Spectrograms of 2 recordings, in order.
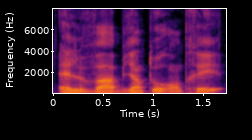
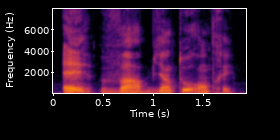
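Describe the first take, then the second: First: The first word keeps its final l sound. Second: The first word is just a vowel, no l.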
